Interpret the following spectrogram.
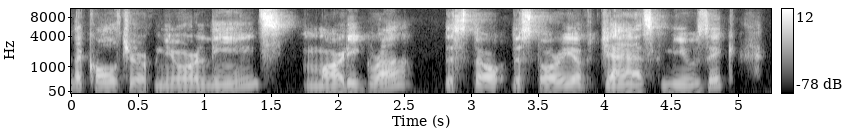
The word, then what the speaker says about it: Mardi Gras: Mardi Gras, que no pronunciamos la S, es un festival francés, Mardi Gras.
